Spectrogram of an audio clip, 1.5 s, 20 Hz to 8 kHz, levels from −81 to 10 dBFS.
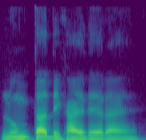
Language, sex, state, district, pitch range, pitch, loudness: Hindi, male, West Bengal, Alipurduar, 105-125 Hz, 110 Hz, -15 LUFS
